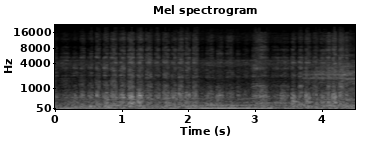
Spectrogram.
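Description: A hand file rasps repeatedly across a metal rivet, cleaning it flush on a piece of medieval armour, in steady close back-and-forth strokes at a quiet level.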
